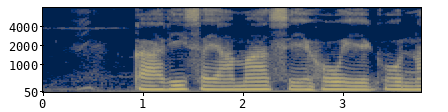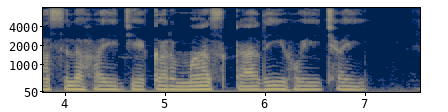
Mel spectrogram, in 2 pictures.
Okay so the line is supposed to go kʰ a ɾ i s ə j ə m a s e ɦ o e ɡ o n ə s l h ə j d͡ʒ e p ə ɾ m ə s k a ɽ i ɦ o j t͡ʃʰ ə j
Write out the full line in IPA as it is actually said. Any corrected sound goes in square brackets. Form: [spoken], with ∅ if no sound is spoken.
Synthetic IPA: [k] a ɾ i s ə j [a] m a s e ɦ o e ɡ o n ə s l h ə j d͡ʒ e [k] ə ɾ m [a] s k a [ɾ] i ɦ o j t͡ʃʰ ə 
